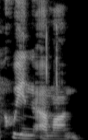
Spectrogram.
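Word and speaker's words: Kouign-amann: It's pronounced like Queen Amon. – Queen Amon. – Kouign, Queen Amon. Yeah.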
